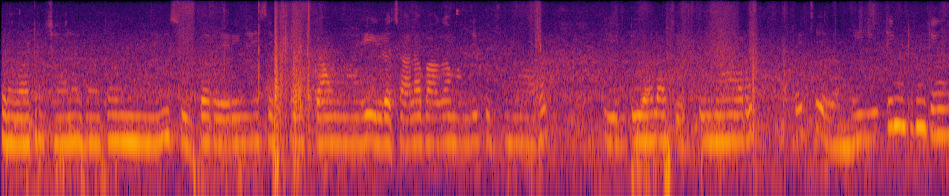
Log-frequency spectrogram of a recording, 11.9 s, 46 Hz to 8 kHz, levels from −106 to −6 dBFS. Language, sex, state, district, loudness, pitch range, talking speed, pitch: Telugu, female, Andhra Pradesh, Srikakulam, -37 LUFS, 180-195 Hz, 120 wpm, 185 Hz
